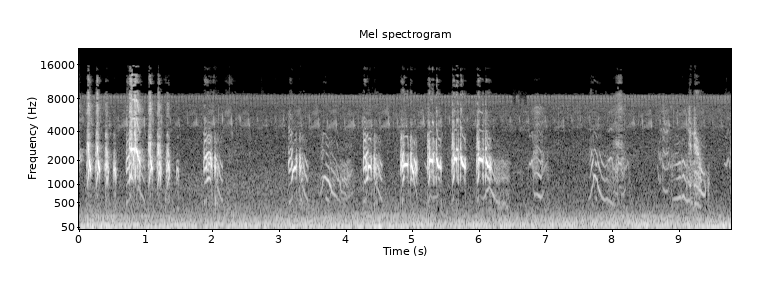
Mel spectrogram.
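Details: Grey francolin at a hunting and trapping site: loud, harsh, high notes in quick clusters, several closely repeated calls, then softer scattered chirps over a low rural hum.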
